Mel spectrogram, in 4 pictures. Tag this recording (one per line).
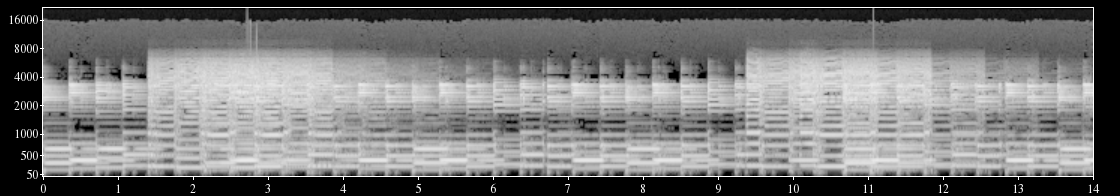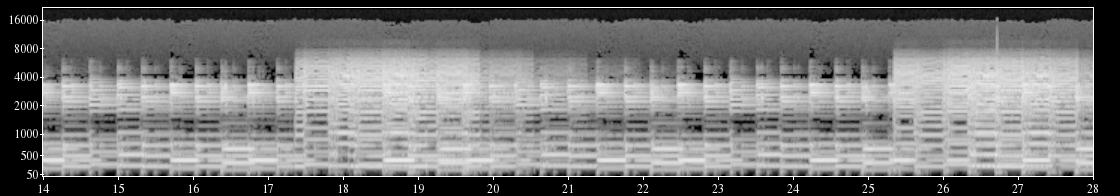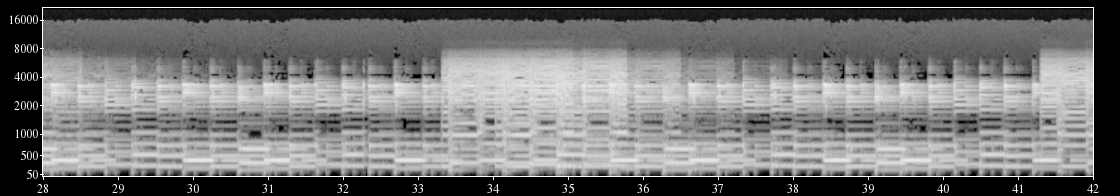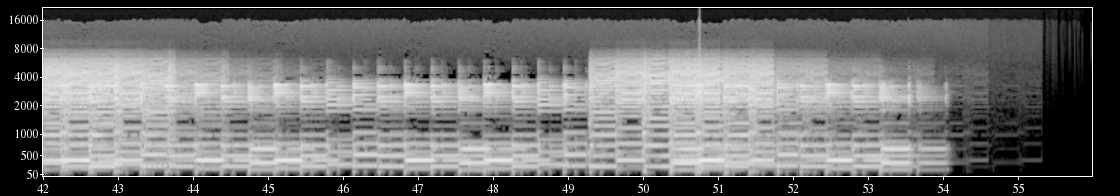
guitar
amplifier
gated
effect
amp
electric-guitar
gate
